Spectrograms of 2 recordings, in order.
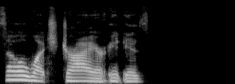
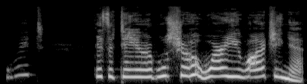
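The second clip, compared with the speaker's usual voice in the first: much higher, incredulous squeal at her mother; shocked disbelief. Retold or imitated. Daughter reacting to mom watching Breaking Bad, shocked high squeal. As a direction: squeak out the horror at her choice. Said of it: "And I was like".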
